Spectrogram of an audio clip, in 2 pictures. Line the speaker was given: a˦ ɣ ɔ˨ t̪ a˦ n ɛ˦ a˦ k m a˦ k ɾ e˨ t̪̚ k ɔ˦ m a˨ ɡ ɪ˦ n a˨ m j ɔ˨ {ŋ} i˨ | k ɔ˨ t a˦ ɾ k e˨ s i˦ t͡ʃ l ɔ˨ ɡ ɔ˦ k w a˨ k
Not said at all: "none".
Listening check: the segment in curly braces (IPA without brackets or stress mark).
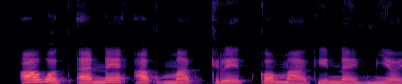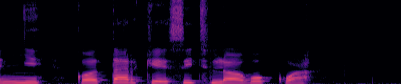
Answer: ɲ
